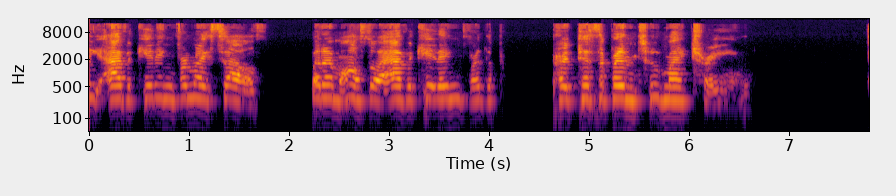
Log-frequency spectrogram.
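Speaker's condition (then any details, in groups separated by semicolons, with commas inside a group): Cerebral palsy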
